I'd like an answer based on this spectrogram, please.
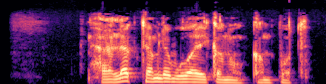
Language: Bashkir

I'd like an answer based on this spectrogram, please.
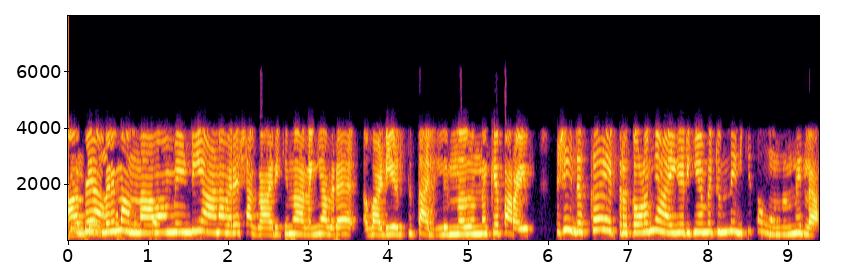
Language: Malayalam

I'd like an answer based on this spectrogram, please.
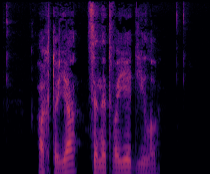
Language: Ukrainian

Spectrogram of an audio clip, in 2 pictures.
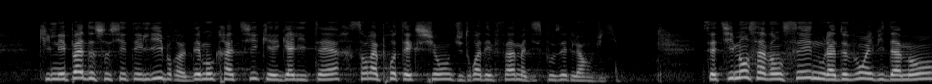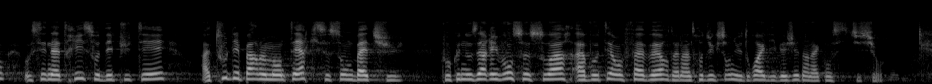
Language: French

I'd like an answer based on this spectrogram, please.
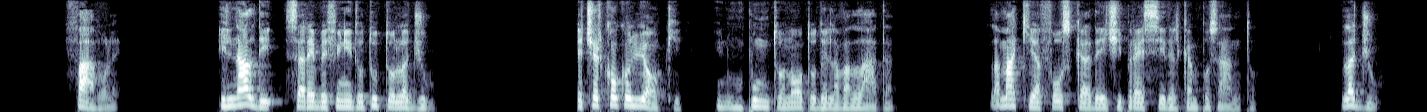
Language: Italian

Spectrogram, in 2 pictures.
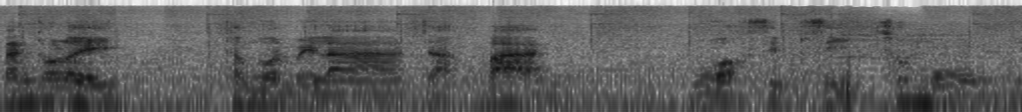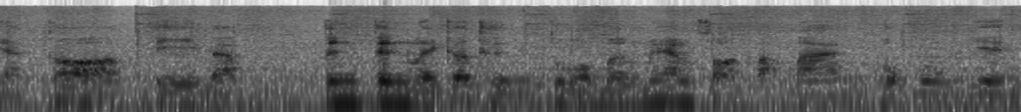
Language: Thai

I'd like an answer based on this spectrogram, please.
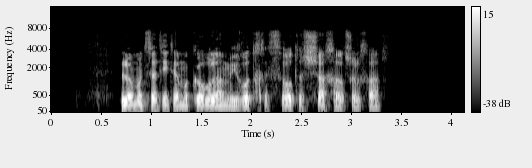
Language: Hebrew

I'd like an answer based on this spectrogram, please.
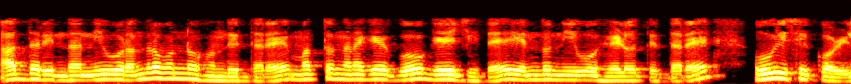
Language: Kannada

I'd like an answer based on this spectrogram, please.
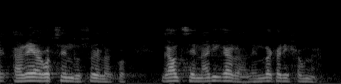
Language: Basque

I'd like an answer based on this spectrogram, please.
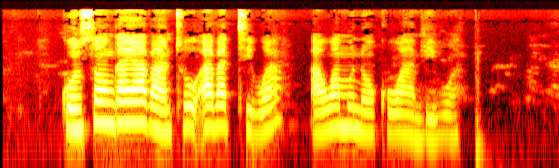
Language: Ganda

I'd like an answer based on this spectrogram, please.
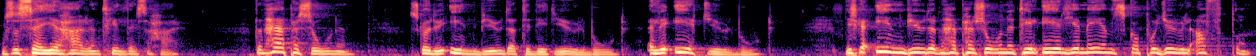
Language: Swedish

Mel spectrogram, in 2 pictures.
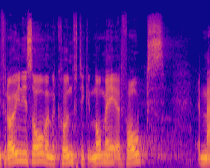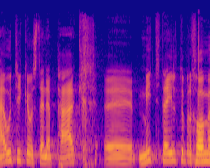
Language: Swiss German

